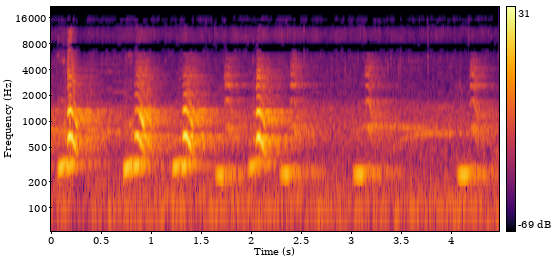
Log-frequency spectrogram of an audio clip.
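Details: A siamang gives loud, honking barks with sharply falling notes, alternating with low booming pulses.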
